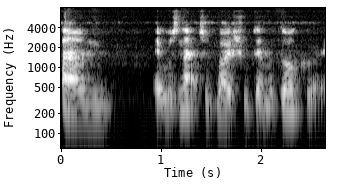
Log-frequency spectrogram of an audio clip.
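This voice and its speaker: With a southern English accent, a man speaks at a moderate pace. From southeast England, Kent/London borders. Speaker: university lecturer and writer. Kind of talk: casual discussion.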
